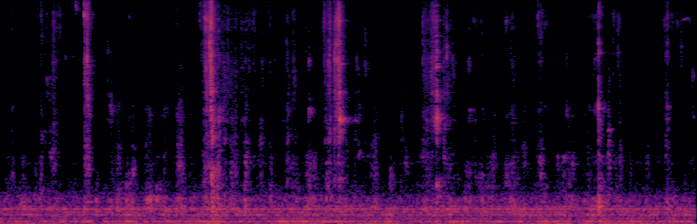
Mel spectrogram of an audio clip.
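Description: Quiet eating sounds: a person chewing a forkful of salad and ravioli, with a handful of short sharp clicks spaced a second or two apart.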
